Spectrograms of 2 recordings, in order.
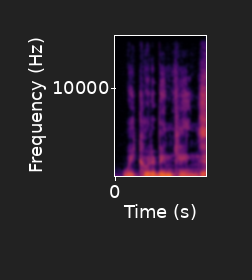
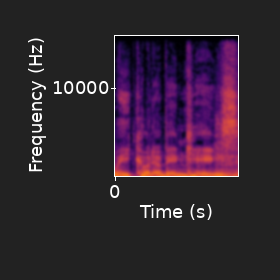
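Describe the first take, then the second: First: Low, soft retold aside; hushed regret for lost glory; quiet wistful regret. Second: Slow, stretched-out punchline repeat; slow, hammed-up wistfulness; drawn-out mock lament. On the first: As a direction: say it low, as a private lament. Cousin's regretful aside, lounging later. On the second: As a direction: draw it out for comic regret. Repeats cousin's line for comic effect.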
